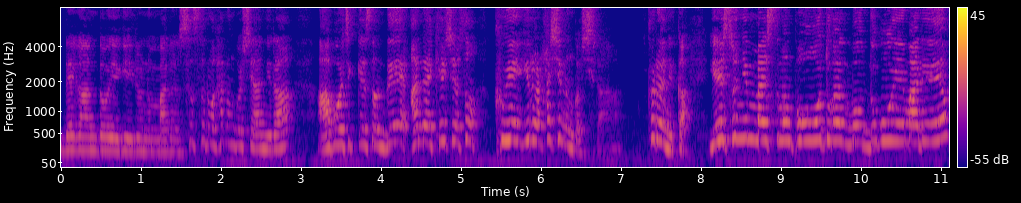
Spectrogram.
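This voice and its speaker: A woman speaks at an extremely high pitch and a moderate pace. Her pitch swings very widely. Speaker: pastor. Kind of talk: sermon.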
